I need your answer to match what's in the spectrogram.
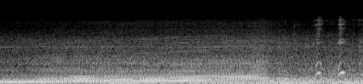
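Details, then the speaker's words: Nissan Patrol with LS1 V8 swap under full-throttle acceleration after fixing a wiring fault that caused cut-outs; smooth climbing engine note with no stumble or cut-out, running properly. "oh we fixed it speed bump does it cut out no put to the floor oh my god i think we fixed it guys"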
